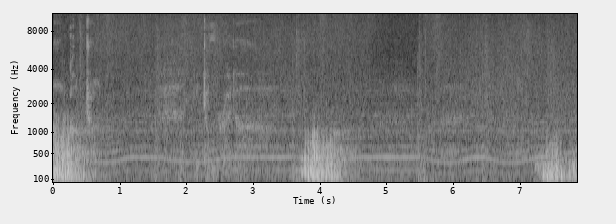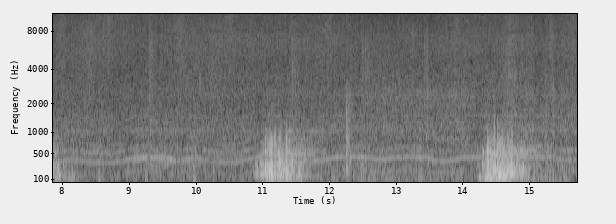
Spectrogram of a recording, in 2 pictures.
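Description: A jet ski engine hums steadily, its pitch wavering up and down.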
